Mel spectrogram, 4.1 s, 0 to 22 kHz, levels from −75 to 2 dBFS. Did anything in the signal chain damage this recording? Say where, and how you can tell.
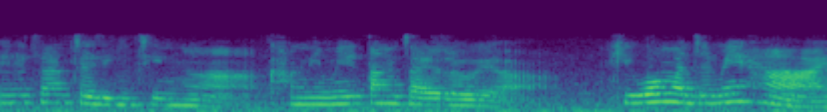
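Yes, at the codec stage, throughout the speech: nothing reaches above 6.9 kHz, and a rough, fluttering dither-like noise clings to voiced tones. That pattern likely points to heavy Dolby Digital compression at a low bitrate near 40 kbps, with the decoder filling unfunded frequency lines with noise, unlike a plain low-pass, which dulls cleanly.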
